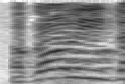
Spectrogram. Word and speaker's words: wa qawlihi: Wa qawlihi ta'ala, bacanya wa qawlihi ya.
